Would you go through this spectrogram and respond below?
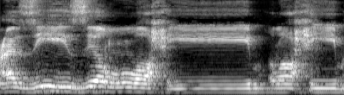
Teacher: റാഹ് തഫ്ഹീം ആണ് ഫത്തഹ് സംഭവിച്ചത് കൊണ്ട് തഫ്ഹീം ആക്കി തന്നെ ഉച്ചരിക്കണം കനപ്പിച്ച് ഉച്ചരിക്കണം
